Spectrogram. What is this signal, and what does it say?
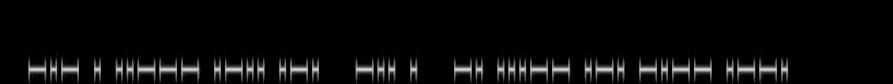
Morse code, heard as a keyed tone, about 22 wpm, 700 Hz. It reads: KE2LR DE N3RYP
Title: USA Callsign DE Callsign - 5 Characters - 22wpm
